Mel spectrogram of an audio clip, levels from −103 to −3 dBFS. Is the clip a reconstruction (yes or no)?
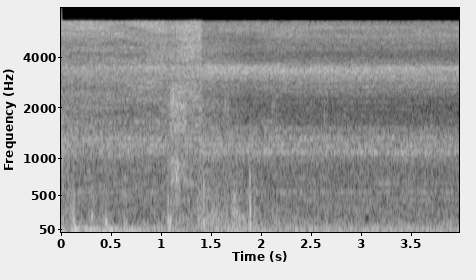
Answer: no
